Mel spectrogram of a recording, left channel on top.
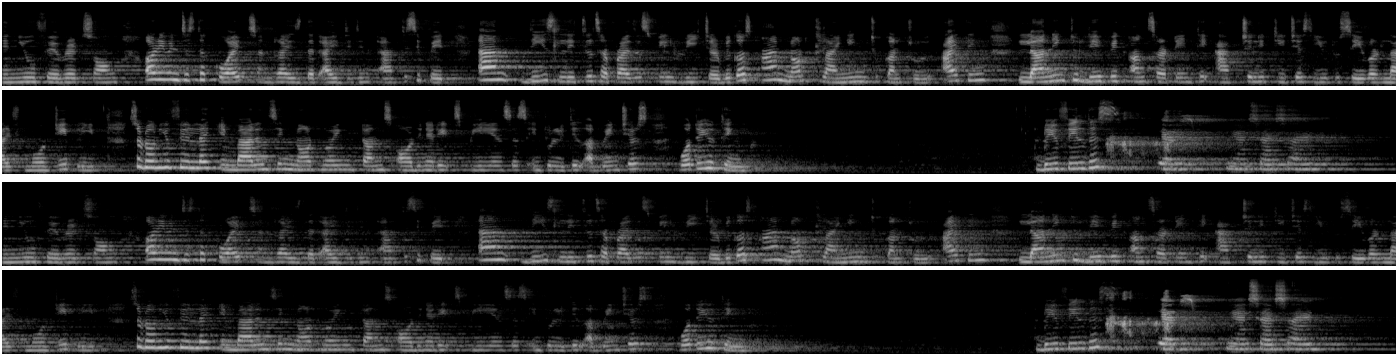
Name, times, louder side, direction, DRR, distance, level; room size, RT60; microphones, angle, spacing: voice 1, 0.0-4.5 4.8-21.5 24.3-25.1, left 3 dB, 45° left, 13 dB, 0.8 m, -29 dB
voice 2, 25.0-25.9 26.2-27.0, right 4 dB, 75° right, 8 dB, 1.5 m, -29 dB
26.5 x 24.0 x 7.0 m, 2.3 s
head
